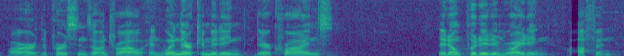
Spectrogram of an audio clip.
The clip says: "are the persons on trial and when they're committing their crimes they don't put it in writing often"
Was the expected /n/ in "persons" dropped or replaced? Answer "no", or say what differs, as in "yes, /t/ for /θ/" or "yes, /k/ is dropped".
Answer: no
